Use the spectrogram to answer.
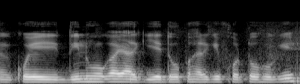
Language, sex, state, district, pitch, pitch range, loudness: Hindi, male, Bihar, West Champaran, 120 Hz, 115-125 Hz, -15 LUFS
